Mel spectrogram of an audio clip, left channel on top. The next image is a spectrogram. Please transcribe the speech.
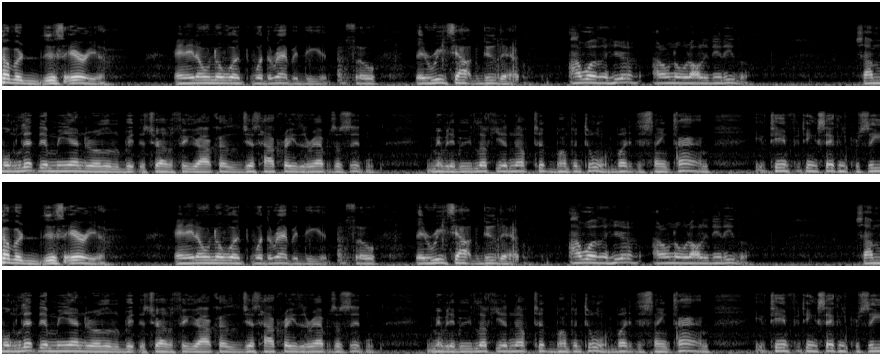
this area and they don't know what the rabbit did. So they reach out to do that. I wasn't here. I don't know what all they did either. So I'm gonna let them meander a little bit to try to figure out because of just how crazy the rabbits are sitting. Maybe they'll be lucky enough to bump into them. But at the same time, if 10, 15 seconds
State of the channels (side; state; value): both; identical; correlation 1.00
